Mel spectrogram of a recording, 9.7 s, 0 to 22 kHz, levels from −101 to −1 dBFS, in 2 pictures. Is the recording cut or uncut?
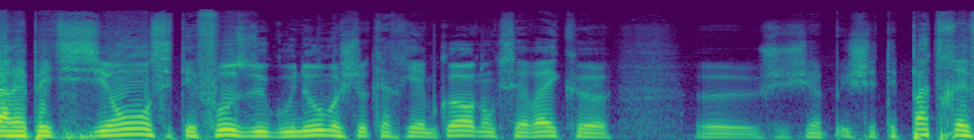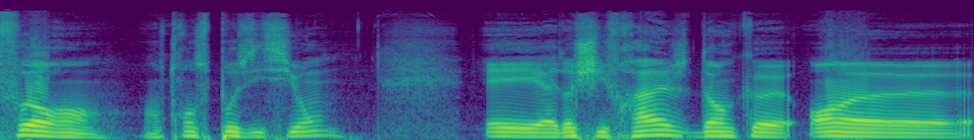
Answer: uncut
